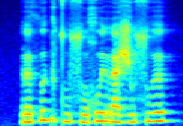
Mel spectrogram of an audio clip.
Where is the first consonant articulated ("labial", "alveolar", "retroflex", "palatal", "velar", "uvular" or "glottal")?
alveolar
